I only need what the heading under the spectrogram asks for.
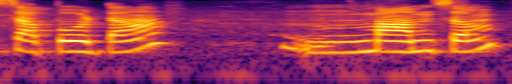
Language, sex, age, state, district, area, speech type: Telugu, female, 18-30, Telangana, Sangareddy, urban, spontaneous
